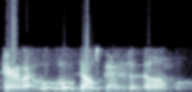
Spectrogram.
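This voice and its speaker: A man's voice: high voice, wildly swooping pitch, quick pace. A man calling family from a jail payphone, chatting casually and laughing between lines. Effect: heard over a jail payphone line. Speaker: inmate caller. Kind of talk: casual phone chat with family. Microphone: payphone handset. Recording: tinny phone line.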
